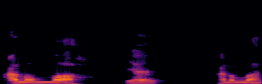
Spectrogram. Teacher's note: cara membacanya dibaca tebal dengan bibir sedikit maju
